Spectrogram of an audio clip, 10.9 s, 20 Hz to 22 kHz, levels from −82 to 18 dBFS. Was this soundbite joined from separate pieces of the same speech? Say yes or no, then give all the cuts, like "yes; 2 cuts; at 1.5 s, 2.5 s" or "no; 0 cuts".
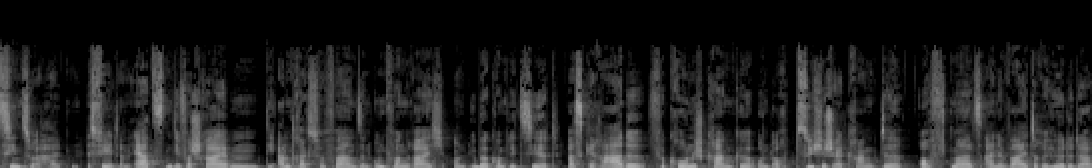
no; 0 cuts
